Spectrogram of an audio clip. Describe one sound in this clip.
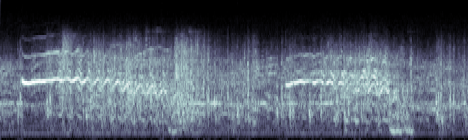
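Horses whinny loudly.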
